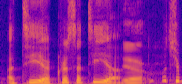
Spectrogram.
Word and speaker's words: Attia: We got, how do you pronounce the last name? Attia. Attia.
